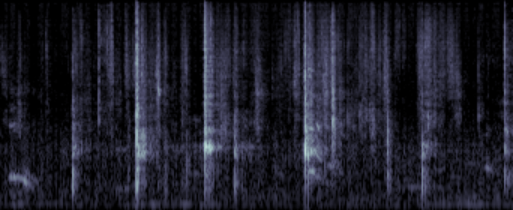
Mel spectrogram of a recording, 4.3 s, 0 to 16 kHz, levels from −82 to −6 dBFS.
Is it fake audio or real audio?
fake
